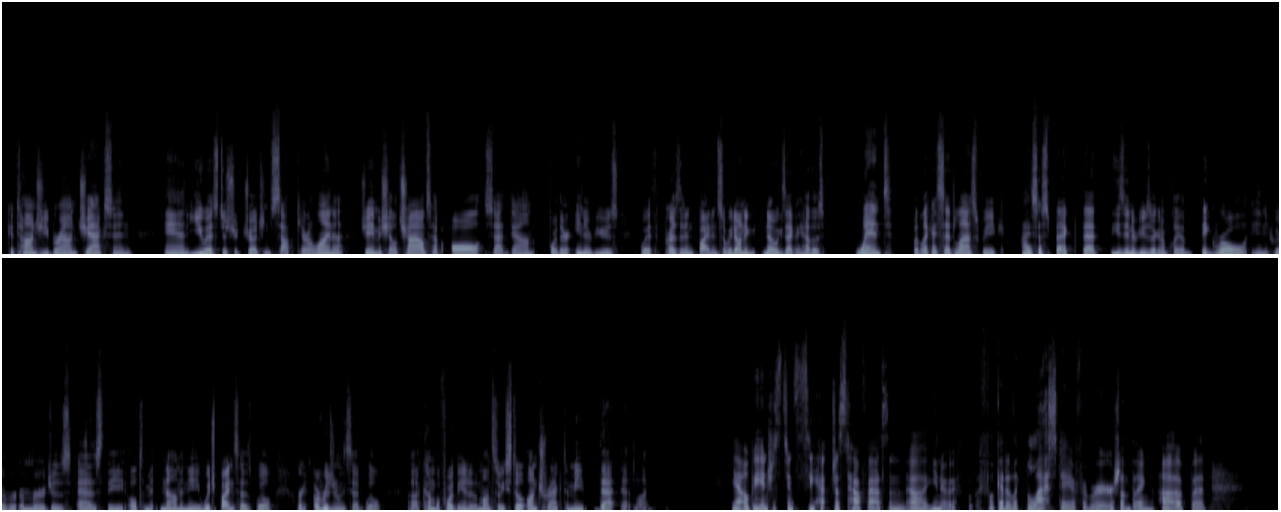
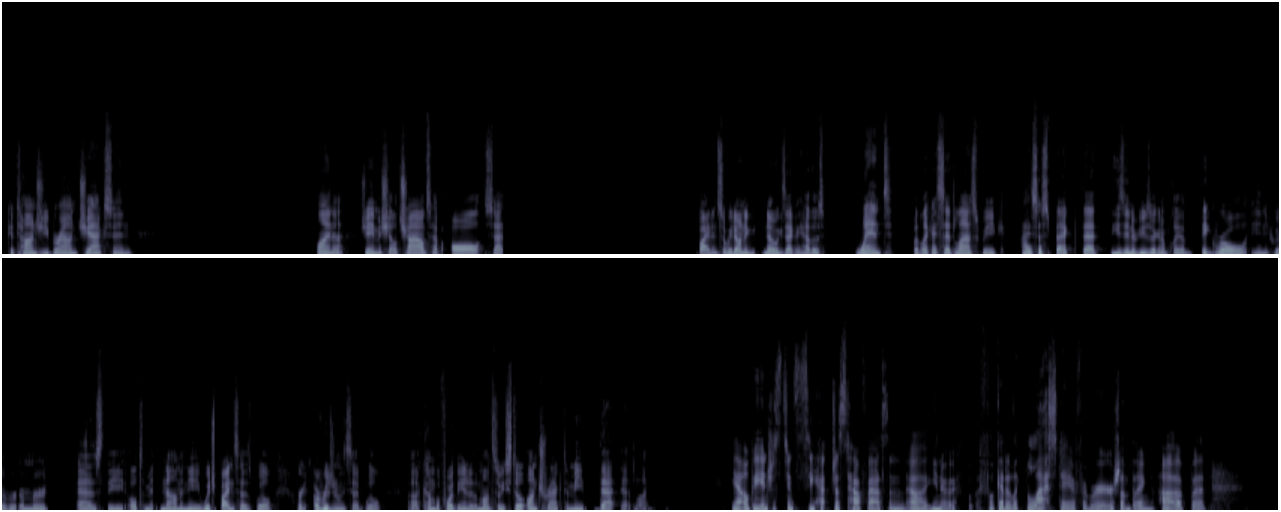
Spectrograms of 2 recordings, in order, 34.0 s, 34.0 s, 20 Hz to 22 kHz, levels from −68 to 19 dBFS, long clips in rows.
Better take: first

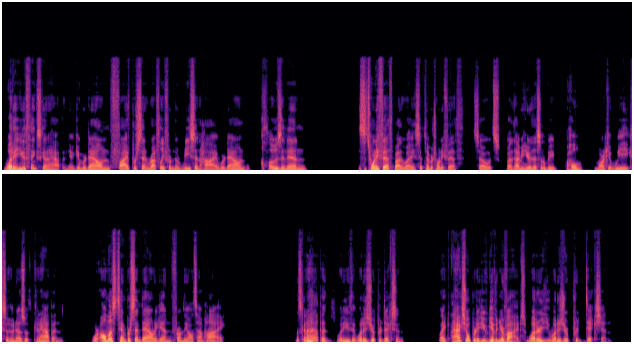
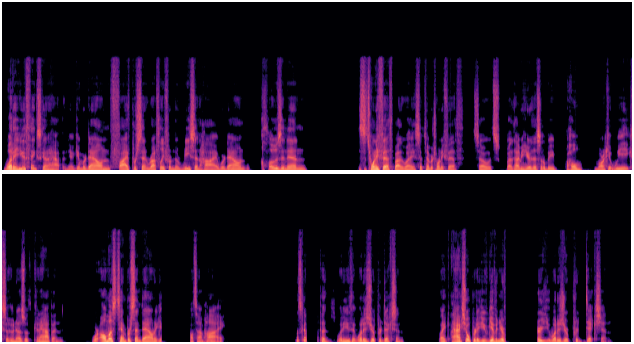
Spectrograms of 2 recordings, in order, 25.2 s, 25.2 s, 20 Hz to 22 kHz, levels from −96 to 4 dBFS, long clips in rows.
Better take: first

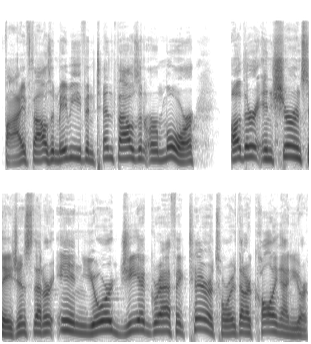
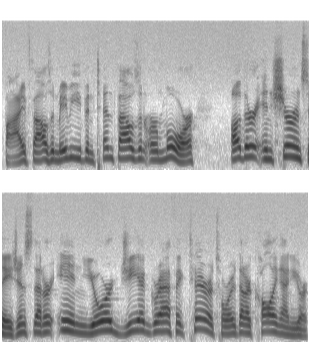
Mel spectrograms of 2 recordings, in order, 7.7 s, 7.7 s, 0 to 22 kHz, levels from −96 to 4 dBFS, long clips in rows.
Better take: first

